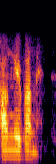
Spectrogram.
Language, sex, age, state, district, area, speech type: Manipuri, male, 30-45, Manipur, Kangpokpi, urban, conversation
